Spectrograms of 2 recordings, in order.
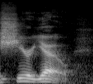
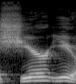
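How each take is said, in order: First: The name ends with an 'oh' vowel. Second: The name ends with an 'oo' vowel. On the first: The speaker calls it wrong. "that looks like it would be Shiryo" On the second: The speaker calls it right. "but it is Shiryu"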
